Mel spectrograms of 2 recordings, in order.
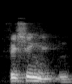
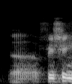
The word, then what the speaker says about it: phishing: of simple tactic phishing phishing is not a it is pronounced fishing but it's not actually getting the fish phishing is the act of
